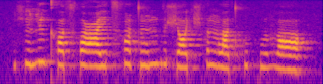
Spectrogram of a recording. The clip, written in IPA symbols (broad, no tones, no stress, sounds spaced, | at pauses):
ç ə̃ ɟ õ lʲ kʰ ɒ t͡sʰ ɔ ʕ e t͡sʰ ɔ̃ t ũ m b ʏ ʃ ɒ t͡ʃʰ ə ŋ lˠ ʌ t xʷ ɨ kʷ ə v ɒ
